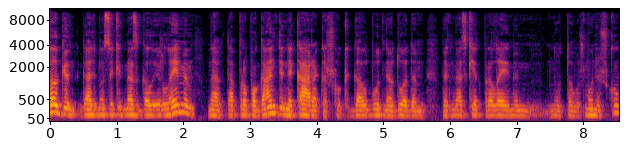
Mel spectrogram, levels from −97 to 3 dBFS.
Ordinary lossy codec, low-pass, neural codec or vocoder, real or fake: Opus, 64 kbps; 9.9 kHz; none; real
